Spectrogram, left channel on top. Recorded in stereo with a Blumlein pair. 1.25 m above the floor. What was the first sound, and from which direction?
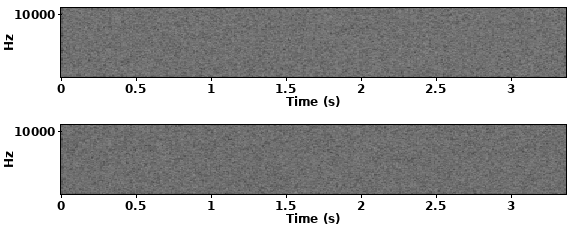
Only background noise.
